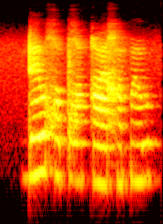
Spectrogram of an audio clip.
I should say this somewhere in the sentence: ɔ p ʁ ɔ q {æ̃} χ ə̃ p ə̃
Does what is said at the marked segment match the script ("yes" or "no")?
no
